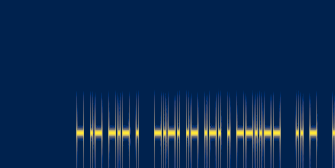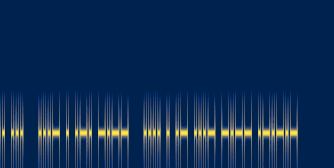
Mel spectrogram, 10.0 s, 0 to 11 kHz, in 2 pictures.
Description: Morse code, heard as a keyed tone, about 34 wpm, 700 Hz. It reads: TAKE CARE, IT IS VERY HEAVY.
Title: Sentences from Top 1100 Words 35wpm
